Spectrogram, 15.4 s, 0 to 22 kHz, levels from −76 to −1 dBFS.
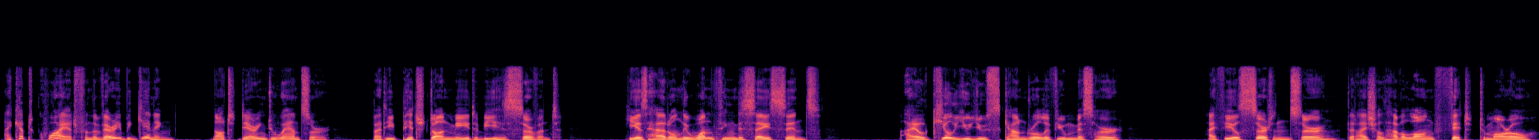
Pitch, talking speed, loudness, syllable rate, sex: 145 Hz, 200 wpm, -18 LUFS, 5.3 syllables/s, male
